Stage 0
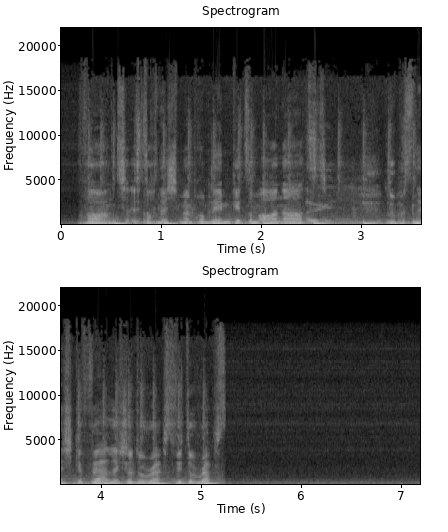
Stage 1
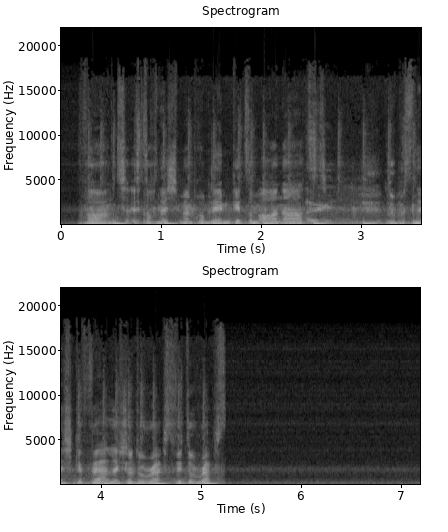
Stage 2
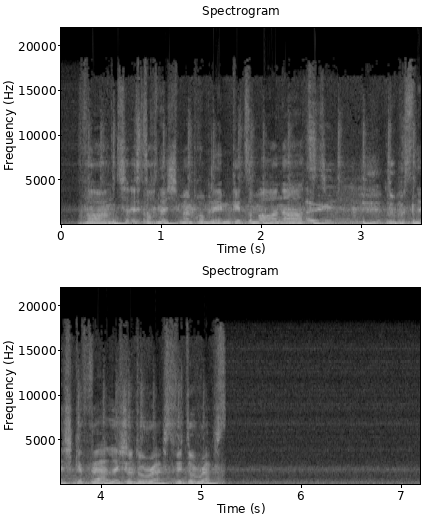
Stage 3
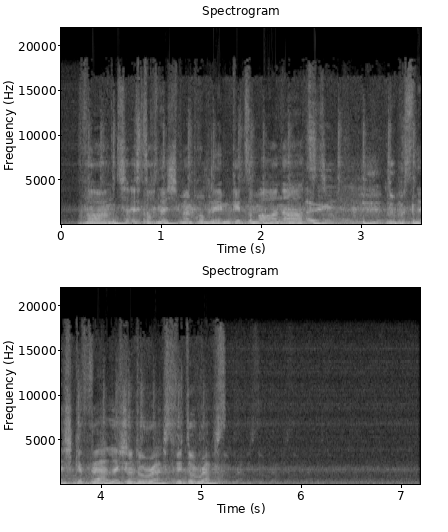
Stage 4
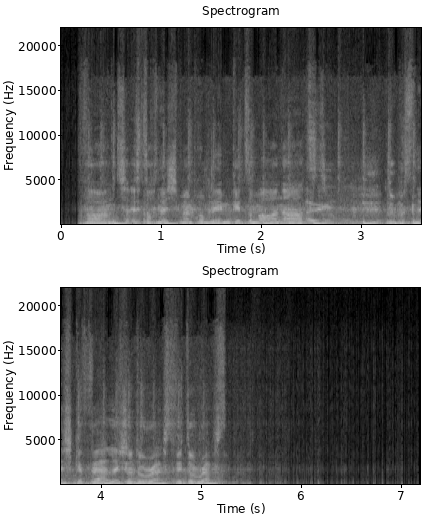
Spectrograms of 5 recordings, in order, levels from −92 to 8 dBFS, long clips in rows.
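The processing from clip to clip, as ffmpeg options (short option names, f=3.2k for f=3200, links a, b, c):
-af "equalizer=f=1.7k:w=2:g=13.5,volume=-4dB"
-af "alimiter=level_in=1dB:limit=-24dB:level=0:latency=1:release=35,volume=-1dB,volume=7.5dB"
-af "aecho=1:1:347|694|1041|1388:0.126|0.0667|0.0354|0.0187,volume=1.5dB"
-af "aeval=exprs='sgn(val(0))*max(abs(val(0))-0.00708,0)':c=same,volume=2dB"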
